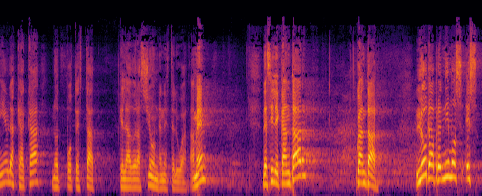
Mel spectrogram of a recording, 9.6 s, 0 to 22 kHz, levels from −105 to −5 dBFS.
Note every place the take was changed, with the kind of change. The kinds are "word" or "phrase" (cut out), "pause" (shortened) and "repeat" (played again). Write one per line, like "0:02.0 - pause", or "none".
0:01.2 - word
0:02.4 - word
0:03.2 - word
0:07.1 - word
0:08.5 - word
